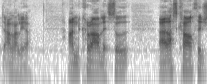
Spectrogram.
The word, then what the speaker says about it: Alalia: So as you can see, the Etruscans have Alea. Oh my god. My pronunciation's gone completely to pot. Alalia. That's right, Alalia.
